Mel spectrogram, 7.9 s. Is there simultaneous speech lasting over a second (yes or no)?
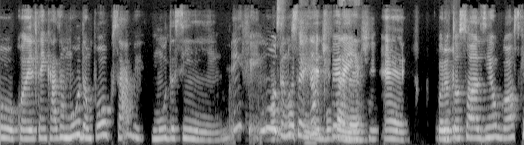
yes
